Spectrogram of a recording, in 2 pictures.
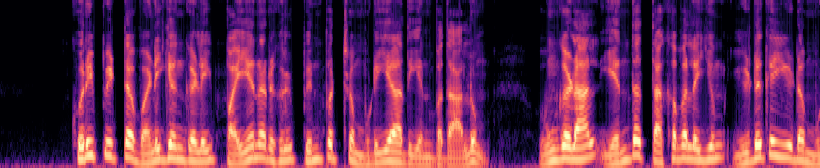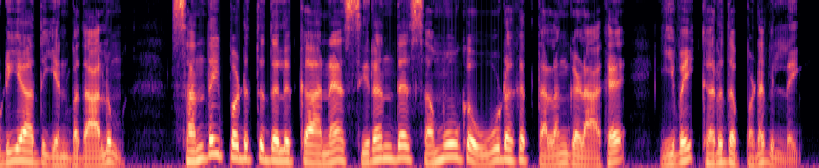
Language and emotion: Tamil, neutral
